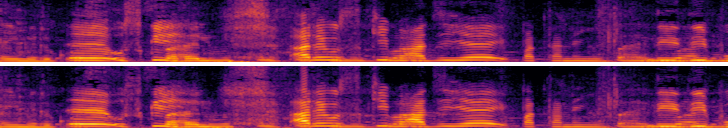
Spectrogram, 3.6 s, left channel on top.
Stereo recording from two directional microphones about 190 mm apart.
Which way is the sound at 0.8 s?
25° right (ahead or behind).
